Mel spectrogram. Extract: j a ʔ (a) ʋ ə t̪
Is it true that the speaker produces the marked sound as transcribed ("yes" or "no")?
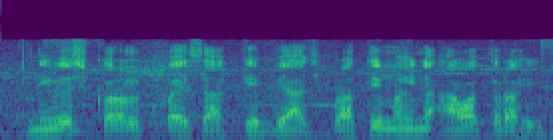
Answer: yes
